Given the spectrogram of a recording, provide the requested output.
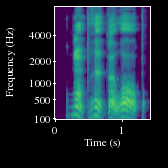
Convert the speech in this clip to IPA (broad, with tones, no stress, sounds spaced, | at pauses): ɓ õ˥˩ p ɦ ɨ˥˩ ɠ ɵ˧˩ w oː˥˩ p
